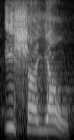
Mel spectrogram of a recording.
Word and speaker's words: ישעיהו: Bom, agora ficou bem claro que a verdadeira pronúncia do nome de Isaías em hebraico legítimo lá em Israel é Ishaiau.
